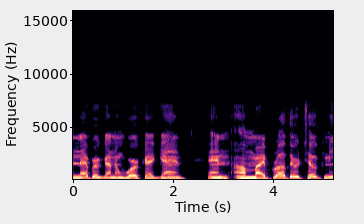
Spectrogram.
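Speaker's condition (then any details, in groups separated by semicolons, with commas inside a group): ALS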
